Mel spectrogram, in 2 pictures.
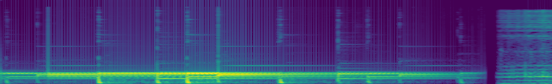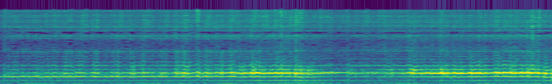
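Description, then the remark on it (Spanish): A bee buzzes in flight, a steady droning hum that stops for a moment, then returns fuller and harsher, holding continuously until the end. No one speaks. “Su amiga abeja que volaba cerca de ahí se dio cuenta de la situación y en sus patas llegó la solución.”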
